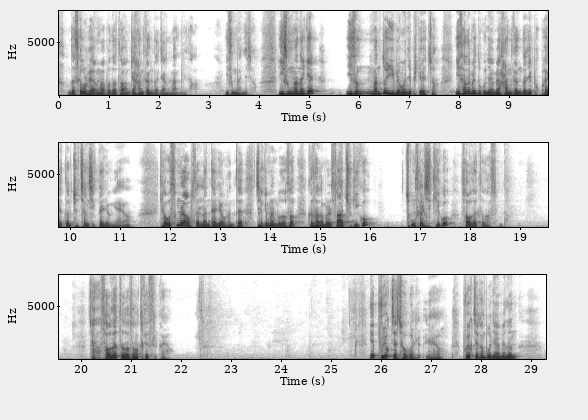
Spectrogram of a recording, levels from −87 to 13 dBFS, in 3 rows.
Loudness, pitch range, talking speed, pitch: -14 LUFS, 105-165 Hz, 275 characters per minute, 140 Hz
